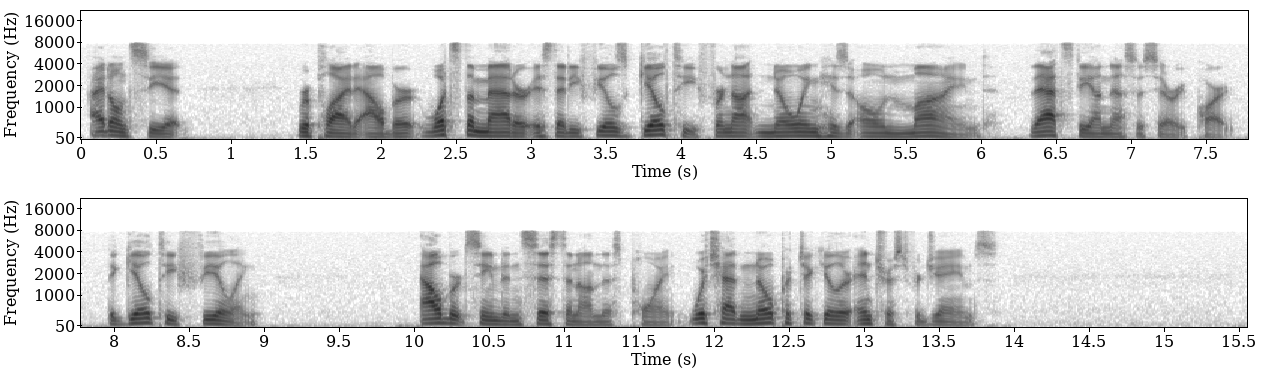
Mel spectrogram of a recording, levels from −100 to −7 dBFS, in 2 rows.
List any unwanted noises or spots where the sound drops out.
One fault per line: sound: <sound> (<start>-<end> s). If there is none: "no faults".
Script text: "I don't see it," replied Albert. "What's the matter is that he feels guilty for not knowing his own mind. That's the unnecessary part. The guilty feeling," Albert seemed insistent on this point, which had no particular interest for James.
no faults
